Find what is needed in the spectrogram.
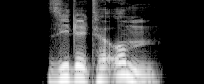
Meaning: inflection of umsiedeln: 1. first/third-person singular preterite 2. first/third-person singular subjunctive II
- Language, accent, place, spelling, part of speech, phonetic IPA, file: German, Germany, Berlin, siedelte um, verb, [ˌziːdl̩tə ˈʊm], De-siedelte um.ogg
